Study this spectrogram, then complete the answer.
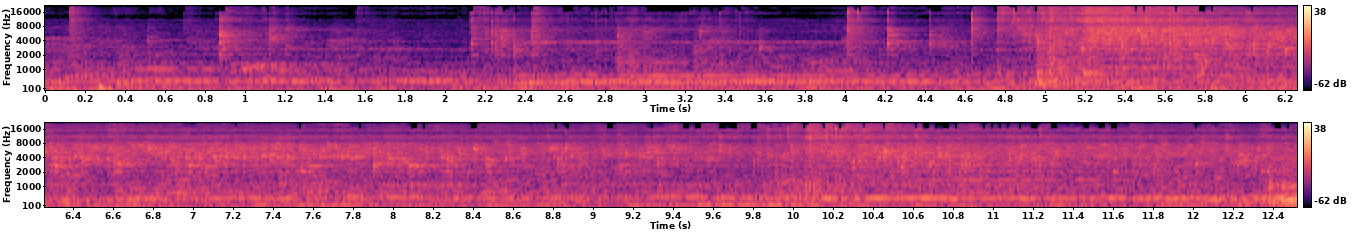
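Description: A kitchen tap runs in a steady, close hiss of water while dishes are washed in the sink, the flow swelling louder partway through, with occasional clinks and faint background voices.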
